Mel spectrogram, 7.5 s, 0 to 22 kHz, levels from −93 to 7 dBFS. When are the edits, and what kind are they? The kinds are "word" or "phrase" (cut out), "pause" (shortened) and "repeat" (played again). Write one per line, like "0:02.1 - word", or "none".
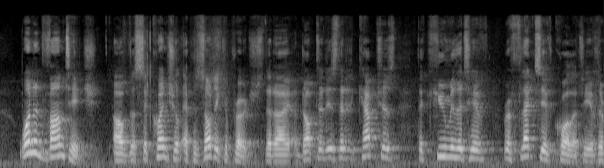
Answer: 0:01.3 - pause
